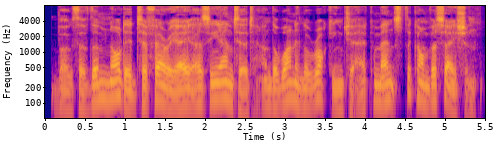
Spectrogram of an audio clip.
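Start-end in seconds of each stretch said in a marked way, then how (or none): none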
